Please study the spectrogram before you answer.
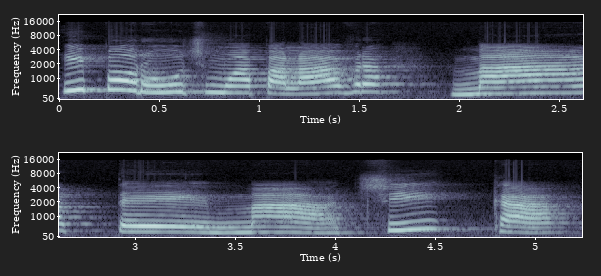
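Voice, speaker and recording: A woman's voice: high-pitched, expressive, measured pace, lo-fi sound. A young Brazilian woman teaching a recorded lesson to children, patient and encouraging, drawing out each syllable of words. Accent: Brazilian Portuguese. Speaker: primary school teacher.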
